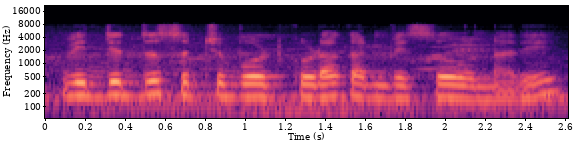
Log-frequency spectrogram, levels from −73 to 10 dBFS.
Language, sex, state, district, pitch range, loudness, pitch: Telugu, female, Telangana, Hyderabad, 160-180 Hz, -16 LUFS, 170 Hz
